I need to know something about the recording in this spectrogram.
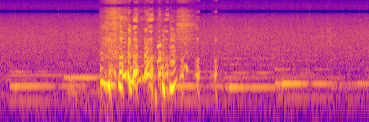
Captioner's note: laughters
